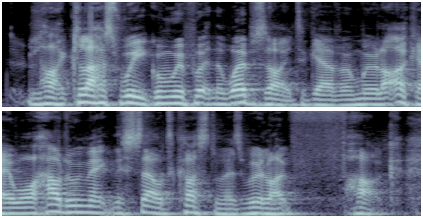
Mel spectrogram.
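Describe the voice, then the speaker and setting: Over noticeable background noise, the speech comes at a very fast pace with hardly any pauses and fairly even intonation. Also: man, fairly high pitch for a man. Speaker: podcast co-host, brand entrepreneur. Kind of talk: casual chat.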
